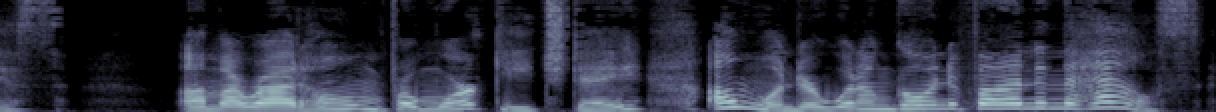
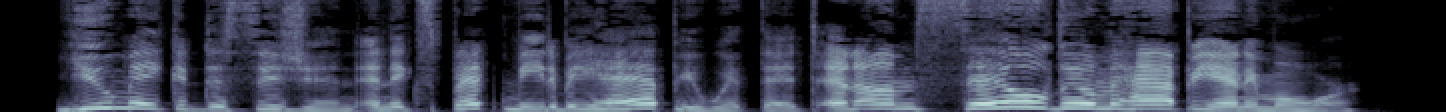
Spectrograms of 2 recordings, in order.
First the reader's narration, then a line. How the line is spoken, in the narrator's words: Leanne snapped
